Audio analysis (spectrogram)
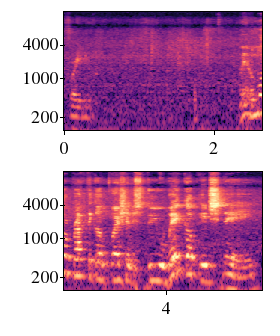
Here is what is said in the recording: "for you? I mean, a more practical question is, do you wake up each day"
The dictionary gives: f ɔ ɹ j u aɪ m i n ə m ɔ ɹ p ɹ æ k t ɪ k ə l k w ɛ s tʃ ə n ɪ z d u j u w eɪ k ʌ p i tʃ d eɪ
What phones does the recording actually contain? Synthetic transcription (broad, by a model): f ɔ ɹ j u aɪ m i n ə m ɔ ɹ p ɹ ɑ k t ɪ k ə l k w ɛ s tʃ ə n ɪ s d u j u w eɪ k ʌ p i tʃ d eɪ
